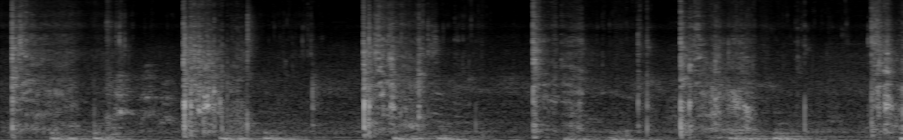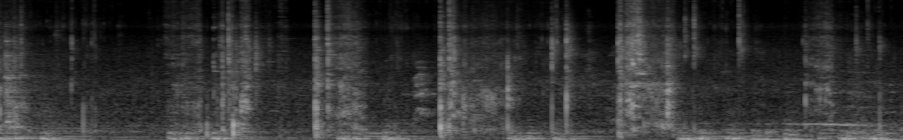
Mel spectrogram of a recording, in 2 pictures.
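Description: Metal spatula scraping and clanking against an aluminium wok as chicken is stir-fried, a stroke about every one and a half to two seconds.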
